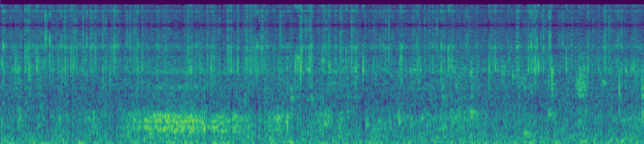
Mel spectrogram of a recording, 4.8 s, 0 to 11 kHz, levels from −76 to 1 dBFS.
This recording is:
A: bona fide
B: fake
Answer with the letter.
B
